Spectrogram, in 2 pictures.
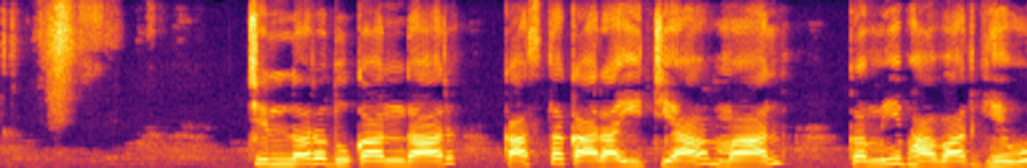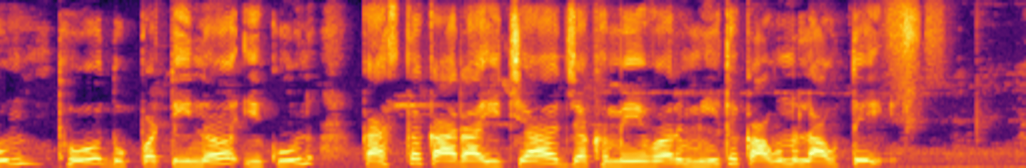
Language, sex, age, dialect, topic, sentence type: Marathi, female, 41-45, Varhadi, agriculture, question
